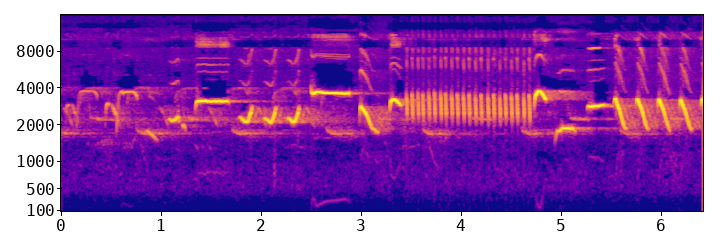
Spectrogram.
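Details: A male wren sings loudly to defend his territory: a rapid, varied outpouring of high, sharp whistled notes and chirps, a long fast rattling trill in the middle, then ringing downslurred notes repeated at the end.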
